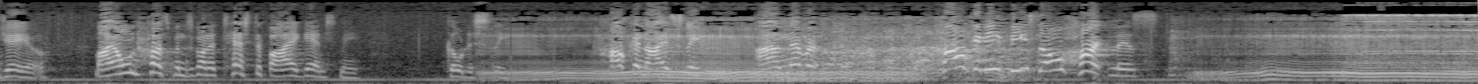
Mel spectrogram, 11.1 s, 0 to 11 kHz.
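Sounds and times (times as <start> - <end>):
speech: 0.0 - 10.3
laughter: 5.8 - 8.4
telephone ringing with a loud steady buzzing tone: 10.1 - 11.0.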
